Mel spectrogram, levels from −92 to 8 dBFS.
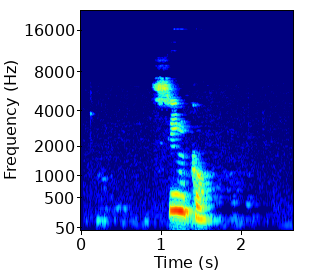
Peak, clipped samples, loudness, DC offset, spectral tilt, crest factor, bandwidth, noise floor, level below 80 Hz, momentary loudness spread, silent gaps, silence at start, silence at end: -4 dBFS; under 0.1%; -17 LUFS; under 0.1%; -5 dB/octave; 18 dB; 7.2 kHz; -73 dBFS; -76 dBFS; 20 LU; none; 0.95 s; 1.1 s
